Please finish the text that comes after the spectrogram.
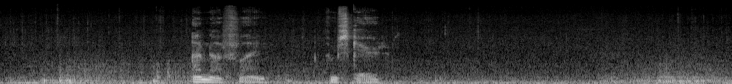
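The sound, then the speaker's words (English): Steady rain falls throughout with a low, continuous rumble, like a storm outside, while a person speaks briefly in a quiet, shaky voice over it. “Still raining out there.”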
